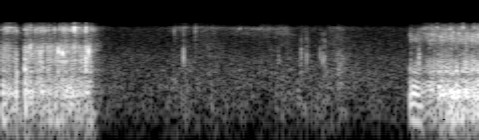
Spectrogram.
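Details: Two rough, rattling snores separated by a quiet pause with soft breathing noise; snoring.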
